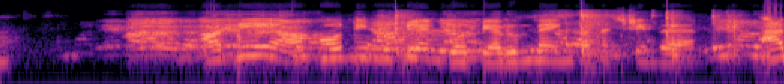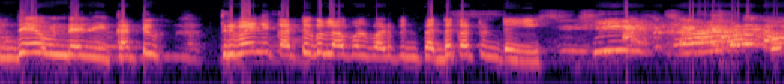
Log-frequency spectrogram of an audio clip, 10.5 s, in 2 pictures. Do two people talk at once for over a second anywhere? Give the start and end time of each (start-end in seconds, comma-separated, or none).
none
